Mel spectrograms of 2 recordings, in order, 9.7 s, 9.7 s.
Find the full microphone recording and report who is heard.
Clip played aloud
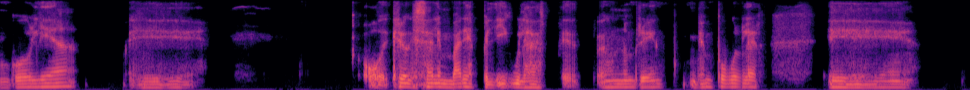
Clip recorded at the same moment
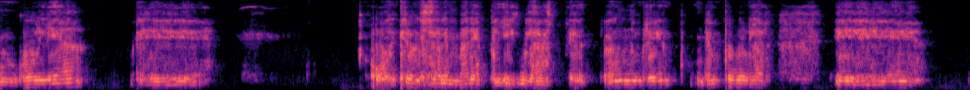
echo only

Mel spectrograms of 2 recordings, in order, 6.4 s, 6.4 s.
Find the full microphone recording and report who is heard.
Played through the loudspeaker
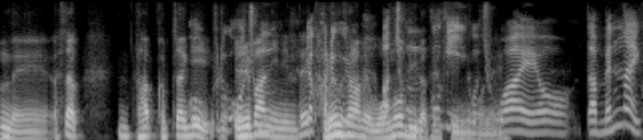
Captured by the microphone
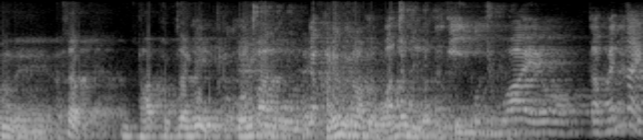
echo only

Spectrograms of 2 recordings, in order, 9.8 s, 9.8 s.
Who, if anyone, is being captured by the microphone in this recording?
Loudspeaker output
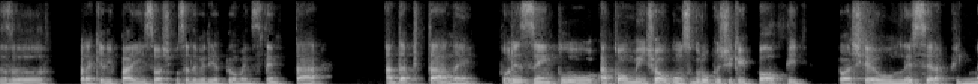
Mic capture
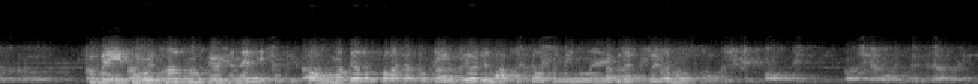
both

